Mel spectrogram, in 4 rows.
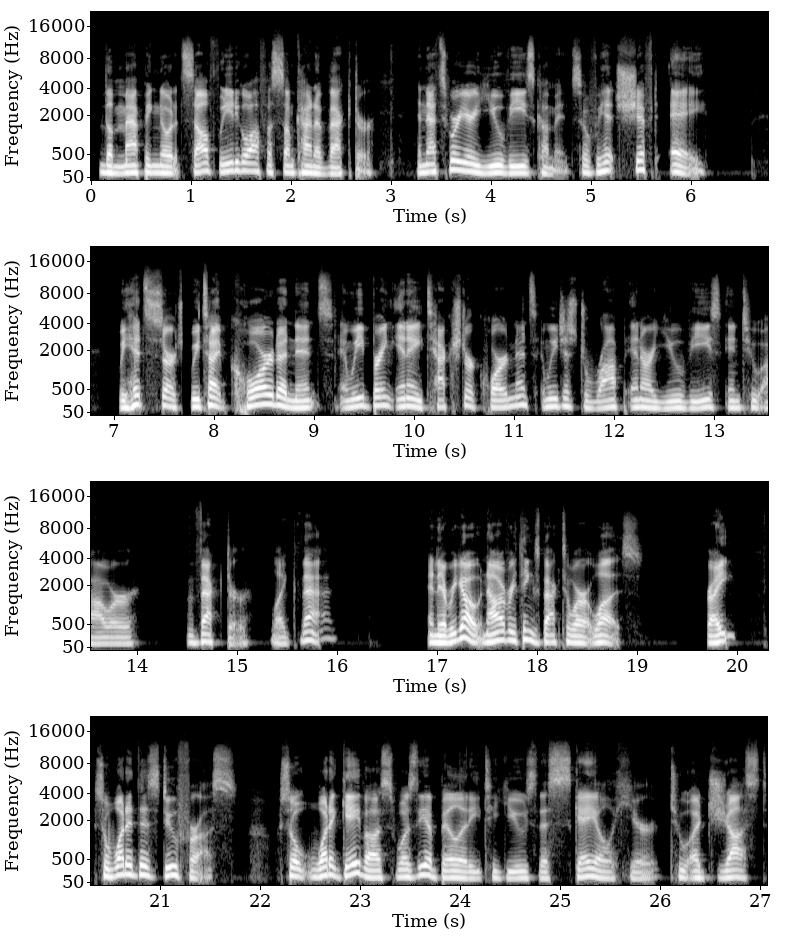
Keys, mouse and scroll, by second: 5.5 a, 7.3 click, 7.7-8.4 typing, 9.2 Return, 10.6 click, 16.9 middle click, 17.5 middle click, 18.6 middle click, 21.8 middle click, 22.2 middle click, 22.2 middle click, 22.2 middle click, 23.3 middle click, 23.3 middle click, 23.5 middle click, 23.5 middle click, 23.6 middle click, 24.1 middle click, 25.7 middle click, 25.9 middle click.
